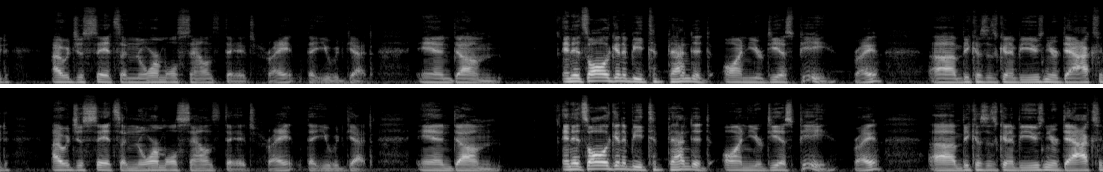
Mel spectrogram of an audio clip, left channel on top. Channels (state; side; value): normal; both; correlation -0.08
